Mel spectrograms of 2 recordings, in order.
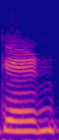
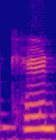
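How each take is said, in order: First: The name begins with a hard g sound. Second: The name begins with a throaty kh sound.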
